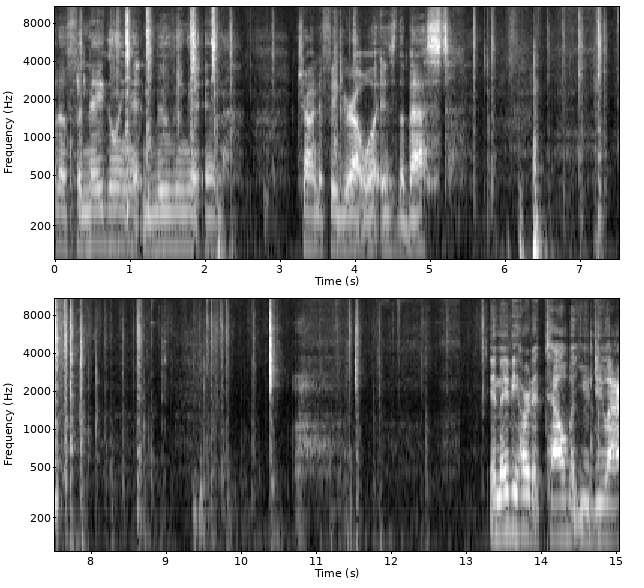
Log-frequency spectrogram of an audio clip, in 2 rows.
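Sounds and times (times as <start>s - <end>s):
plastic pipes knocking and clicking: 0.0s - 3.0s, 5.5s - 12.6s.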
